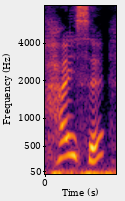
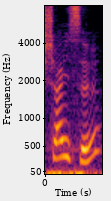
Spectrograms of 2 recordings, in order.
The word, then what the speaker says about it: heiße: Donc quand tu dis ich heiße, c'est pas ich scheiße parce que là tu es en train de dire un gros mot, ou bien ich habe, mais ich habe, ich habe.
